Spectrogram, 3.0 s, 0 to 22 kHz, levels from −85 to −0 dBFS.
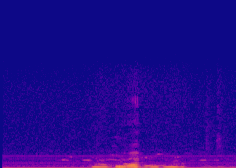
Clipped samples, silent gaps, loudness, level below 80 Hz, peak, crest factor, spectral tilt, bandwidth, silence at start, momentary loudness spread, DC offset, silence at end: under 0.1%; none; -35 LUFS; -64 dBFS; -16 dBFS; 22 dB; -8.5 dB/octave; 13 kHz; 0.05 s; 21 LU; under 0.1%; 0 s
